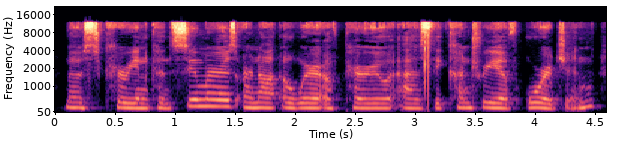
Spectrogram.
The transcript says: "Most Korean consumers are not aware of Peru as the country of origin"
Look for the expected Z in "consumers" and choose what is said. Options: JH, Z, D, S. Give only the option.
Z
